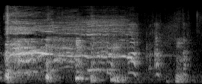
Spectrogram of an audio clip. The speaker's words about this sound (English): There, it's contagious, this cough.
